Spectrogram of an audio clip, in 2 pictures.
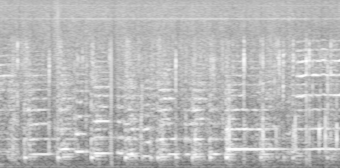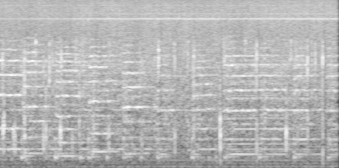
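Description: Background music from the episode's score: short struck or plucked notes at shifting pitches over light clicking percussion, with one longer low note held about three and a half seconds in.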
